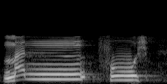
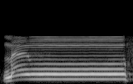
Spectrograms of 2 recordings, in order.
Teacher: یہاں اخفاء غنہ کریں گے. اخفاء کی معنی ہوتا ہے نون کو چھپانا · Shown in: second take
